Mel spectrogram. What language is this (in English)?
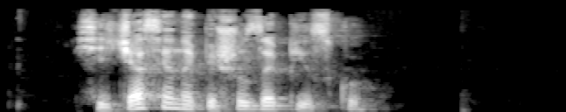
Russian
